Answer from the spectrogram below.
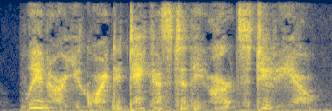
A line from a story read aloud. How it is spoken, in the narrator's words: Lydia's whispering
